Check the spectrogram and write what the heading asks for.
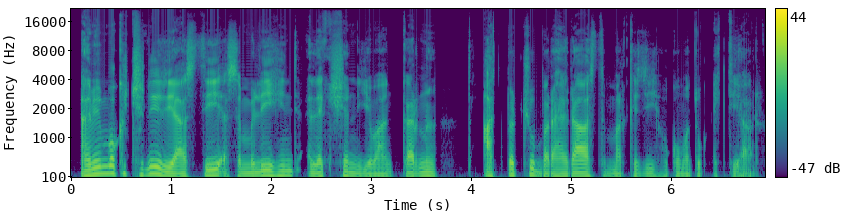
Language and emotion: Kashmiri, neutral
